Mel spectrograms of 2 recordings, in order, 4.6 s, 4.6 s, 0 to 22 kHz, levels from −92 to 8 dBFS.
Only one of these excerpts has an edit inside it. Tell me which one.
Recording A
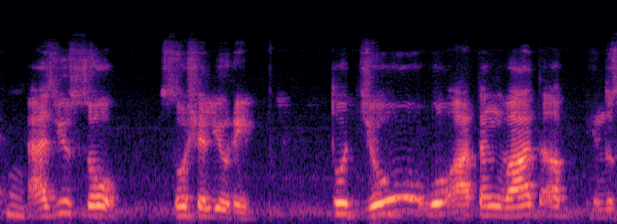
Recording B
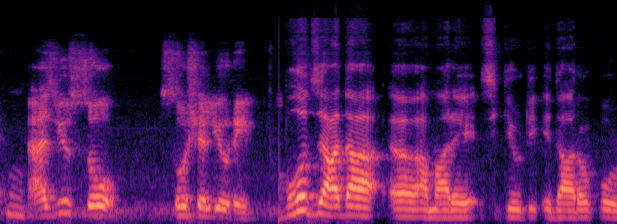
B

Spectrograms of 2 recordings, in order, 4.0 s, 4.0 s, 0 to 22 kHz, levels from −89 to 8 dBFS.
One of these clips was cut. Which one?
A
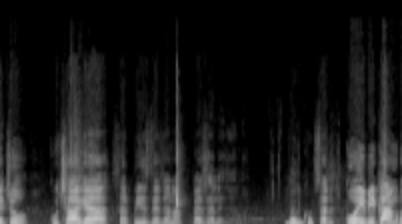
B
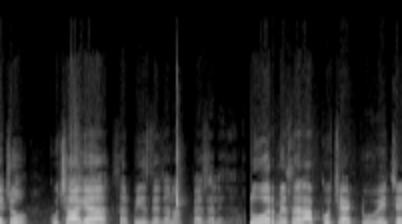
B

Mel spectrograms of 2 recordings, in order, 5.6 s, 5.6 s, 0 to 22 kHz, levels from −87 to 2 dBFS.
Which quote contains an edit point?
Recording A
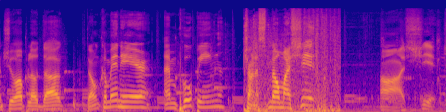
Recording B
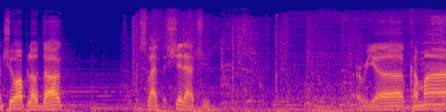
A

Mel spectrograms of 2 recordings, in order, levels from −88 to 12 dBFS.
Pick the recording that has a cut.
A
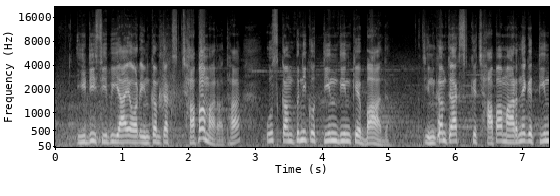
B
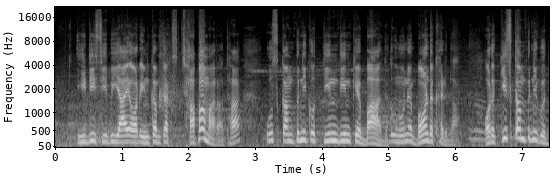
B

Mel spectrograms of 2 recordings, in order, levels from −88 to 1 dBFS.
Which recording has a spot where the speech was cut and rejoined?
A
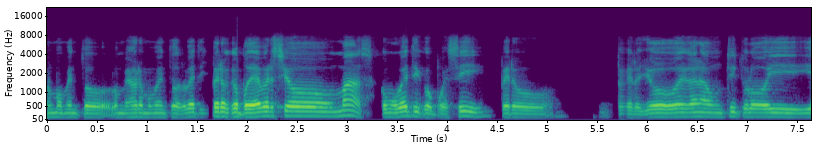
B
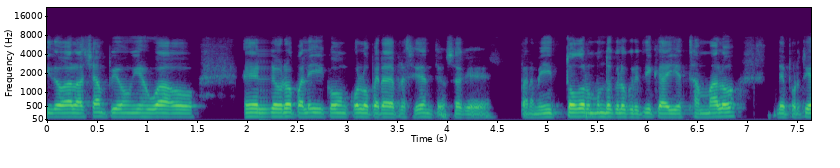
A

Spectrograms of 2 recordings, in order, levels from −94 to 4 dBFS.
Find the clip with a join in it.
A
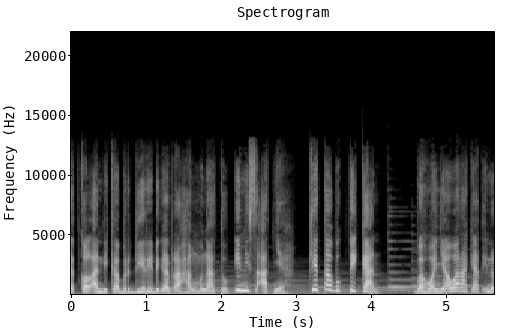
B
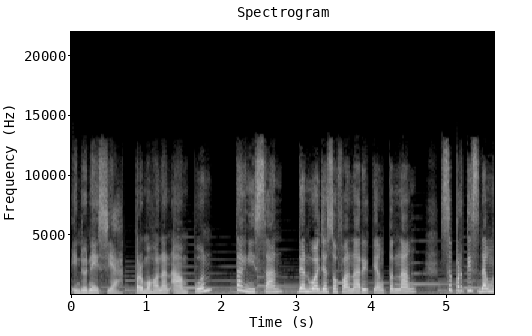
A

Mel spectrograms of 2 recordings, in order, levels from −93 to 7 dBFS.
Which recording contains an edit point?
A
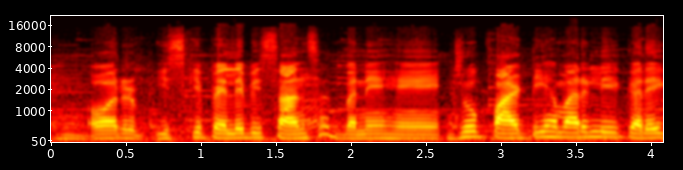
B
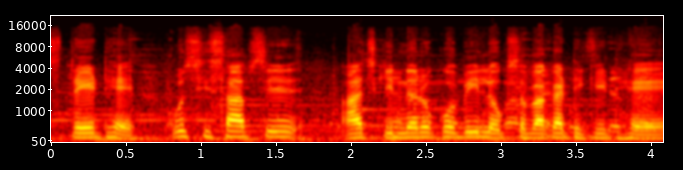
A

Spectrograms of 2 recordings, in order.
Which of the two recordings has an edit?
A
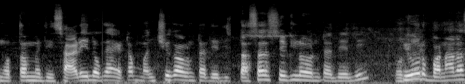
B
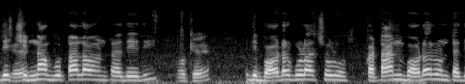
A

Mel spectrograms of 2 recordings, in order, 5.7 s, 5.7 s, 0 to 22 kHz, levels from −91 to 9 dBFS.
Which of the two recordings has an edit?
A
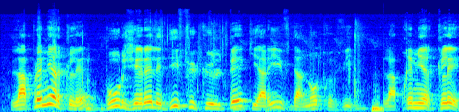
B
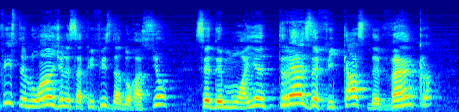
A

